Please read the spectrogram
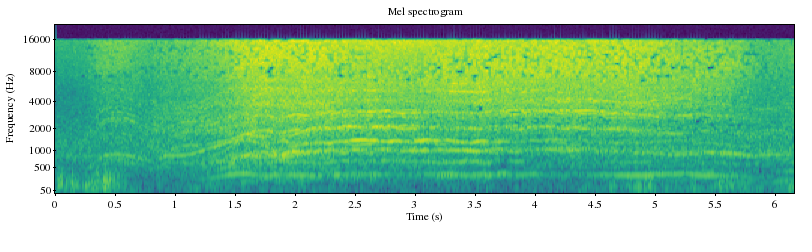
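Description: Electric ducted fans of an FV-31 Cypher VTOL RC jet spooling up for take-off: a whine of several tones at once rises in pitch over about a second and a half, then holds loud and steady as it flies, and falls off somewhat near the end.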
